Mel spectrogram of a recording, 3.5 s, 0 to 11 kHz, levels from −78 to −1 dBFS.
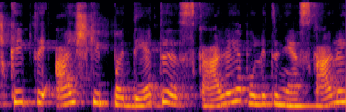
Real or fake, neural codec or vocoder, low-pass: real; none; 9.9 kHz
